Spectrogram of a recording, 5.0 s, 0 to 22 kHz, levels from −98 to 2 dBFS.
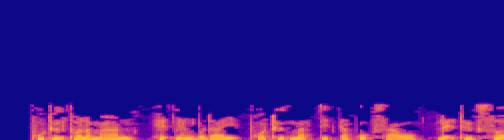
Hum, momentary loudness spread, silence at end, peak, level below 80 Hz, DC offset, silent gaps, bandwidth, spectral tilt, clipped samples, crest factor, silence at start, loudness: none; 7 LU; 0 s; -2 dBFS; -56 dBFS; under 0.1%; none; 5.8 kHz; -10.5 dB/octave; under 0.1%; 14 dB; 0.3 s; -16 LUFS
